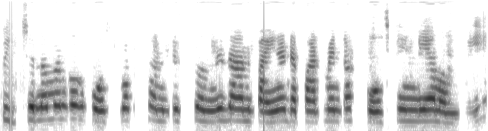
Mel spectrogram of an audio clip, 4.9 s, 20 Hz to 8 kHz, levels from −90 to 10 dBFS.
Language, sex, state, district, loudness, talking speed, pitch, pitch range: Telugu, female, Andhra Pradesh, Visakhapatnam, -21 LUFS, 170 wpm, 265 Hz, 250-290 Hz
